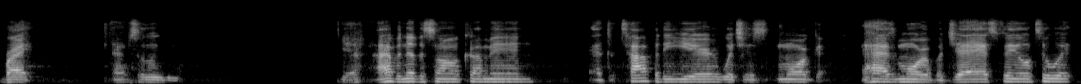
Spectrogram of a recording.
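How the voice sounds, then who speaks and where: A man's voice: mid-range voice, steady tone, sharp tone, clean tone. A man guesting as a singer-songwriter on a radio show, readily agreeing and thanking the host in casual chat. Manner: agreeable, quick to affirm and thank.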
